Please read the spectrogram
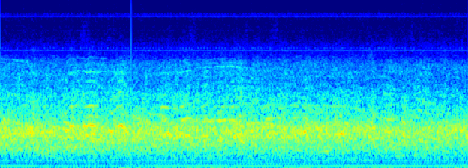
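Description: Football stadium crowd noise after a goal: a steady mass of many voices cheering from the stands.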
